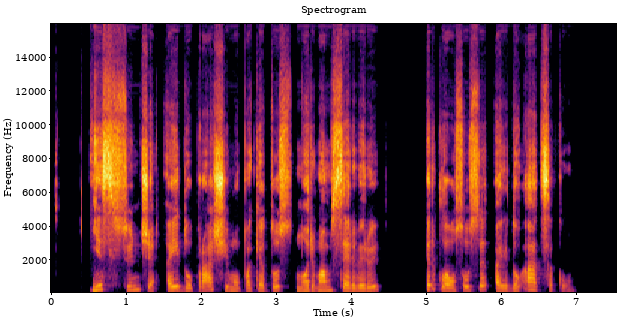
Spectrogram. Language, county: Lithuanian, Marijampolė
